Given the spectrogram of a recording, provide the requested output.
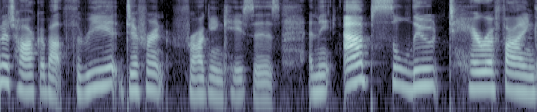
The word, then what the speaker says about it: Phrogging: we are talking about frogging yes it's pronounced frogging like the animal frog except it is spelled with a pH not an F recently I asked you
